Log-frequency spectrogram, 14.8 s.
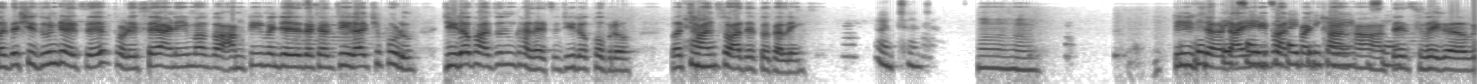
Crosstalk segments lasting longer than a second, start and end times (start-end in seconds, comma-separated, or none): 12.0-14.0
